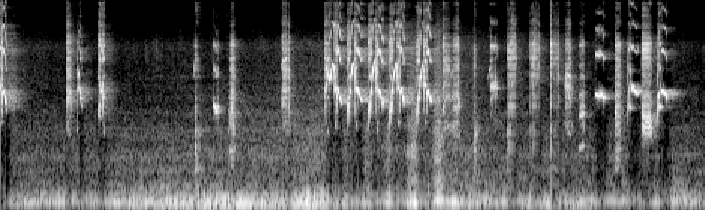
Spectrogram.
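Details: Black-winged myna singing a full, rich repertoire for luring other birds to sing: scattered sharp chips, a dense burst of buzzy looping notes, then fast repeated chips and a few high slurred whistles.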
